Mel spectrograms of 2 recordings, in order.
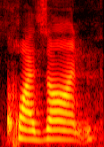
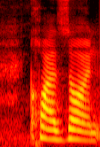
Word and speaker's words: croissant: book and croissant typical demolition croissant the correct pronunciation is quasan quason okay so which one is kwazon they are ini this one is quason okay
